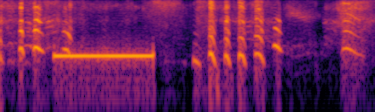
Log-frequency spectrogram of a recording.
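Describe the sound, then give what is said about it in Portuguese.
A telephone tone after a dropped call: one steady, mid-pitched tone lasting about a second, with people talking just before and after it. “desculpa, a ligação caiu, tá?”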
